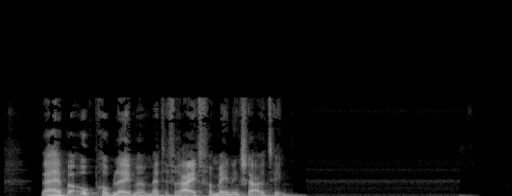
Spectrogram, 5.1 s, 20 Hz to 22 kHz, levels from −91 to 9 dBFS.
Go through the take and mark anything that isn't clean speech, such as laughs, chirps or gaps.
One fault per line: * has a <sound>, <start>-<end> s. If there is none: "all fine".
all fine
